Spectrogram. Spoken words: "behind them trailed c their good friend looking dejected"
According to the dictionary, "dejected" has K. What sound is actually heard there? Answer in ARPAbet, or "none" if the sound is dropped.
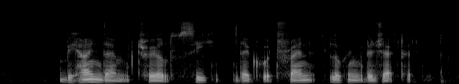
K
